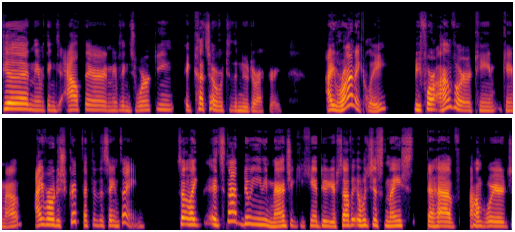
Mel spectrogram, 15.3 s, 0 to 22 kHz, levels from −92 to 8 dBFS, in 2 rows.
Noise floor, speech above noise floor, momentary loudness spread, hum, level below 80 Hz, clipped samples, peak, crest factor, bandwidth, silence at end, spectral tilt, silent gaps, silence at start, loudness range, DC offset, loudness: -63 dBFS; 44 dB; 13 LU; none; -70 dBFS; under 0.1%; -2 dBFS; 18 dB; 15 kHz; 0 s; -5.5 dB/octave; 9.84-9.96 s, 10.20-10.27 s; 0 s; 5 LU; under 0.1%; -20 LUFS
